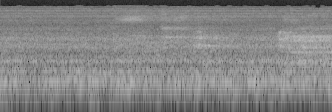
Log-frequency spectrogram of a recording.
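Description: Steady room noise in a hall with a seated audience, during a lull in the talk.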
